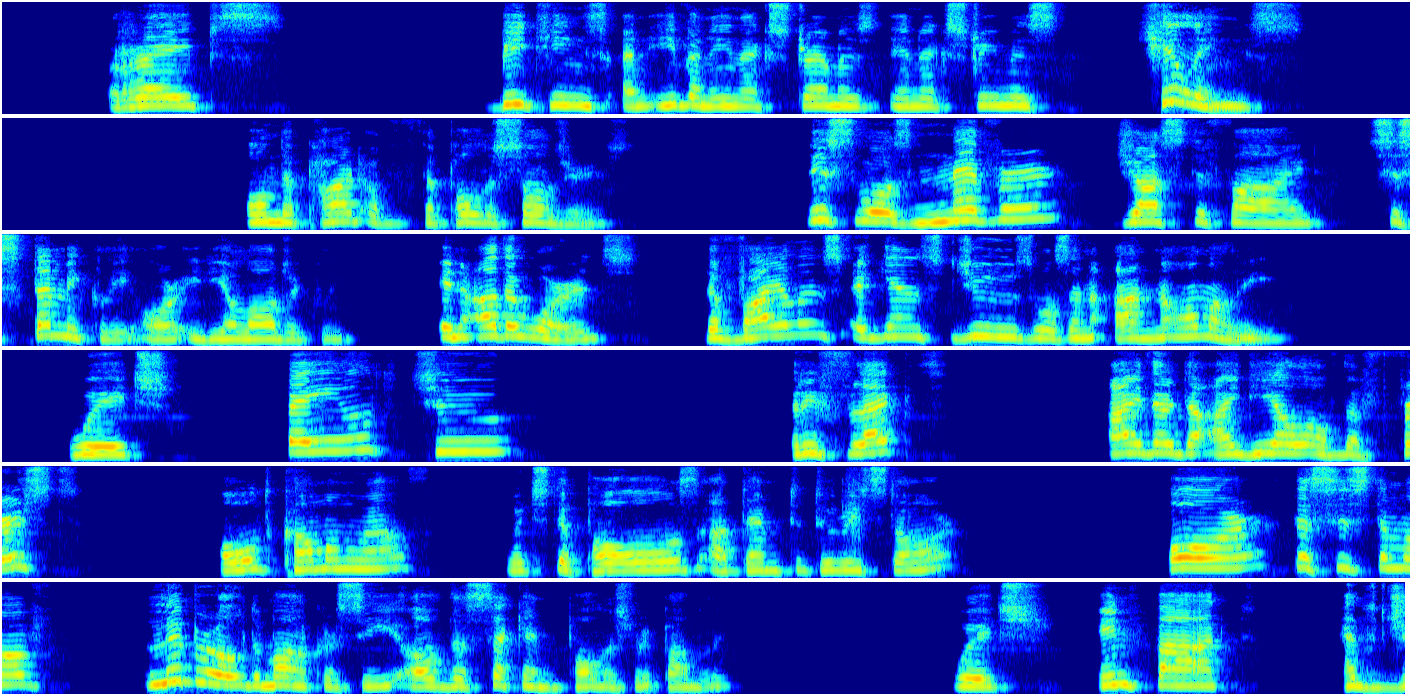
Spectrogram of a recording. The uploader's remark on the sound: This lecture is a part of our 10th Annual Kościuszko Chair Spring Symposium in honor of Lady Blanka Rosenstiel.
